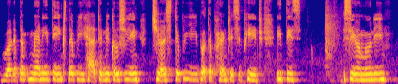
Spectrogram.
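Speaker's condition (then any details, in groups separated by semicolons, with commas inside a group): Deafness; deaf since childhood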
